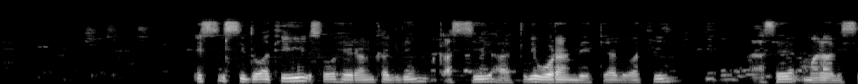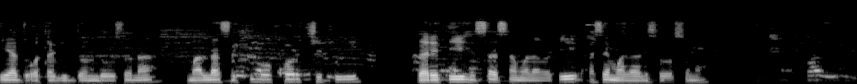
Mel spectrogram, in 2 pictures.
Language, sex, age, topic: Gamo, male, 25-35, agriculture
